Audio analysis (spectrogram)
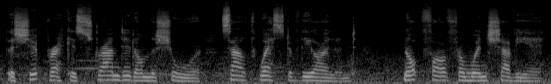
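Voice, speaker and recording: An actress playing a commanding, solemn female admiral in a video game, speaking formally and deliberately. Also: fairly low pitch, background noise, close to an everyday voice. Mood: solemn, authoritative. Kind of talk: dramatic game dialogue.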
